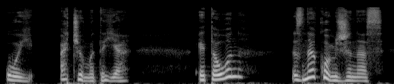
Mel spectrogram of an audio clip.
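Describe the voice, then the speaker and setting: A woman reading a story voices a flustered, emotional middle-aged mother who chatters rapidly. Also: mid-range voice, big pitch swings, darkish tone, no echo, studio quality. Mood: excited.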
